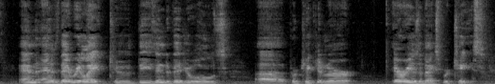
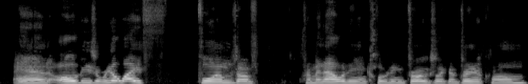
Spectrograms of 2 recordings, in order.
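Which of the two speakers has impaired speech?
The second: cerebral palsy.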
